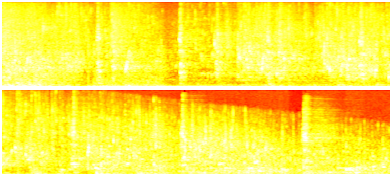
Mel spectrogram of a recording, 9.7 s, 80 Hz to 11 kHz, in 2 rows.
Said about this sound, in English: So we're going wetly into the swim of 1970s culture, and we're going for a time swim. Absolutely. Backstroke.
